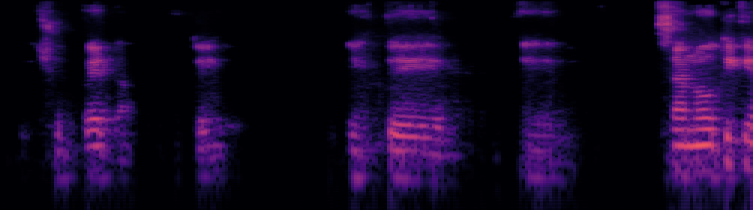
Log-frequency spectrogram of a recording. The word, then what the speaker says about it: Schumpeter: Que así es como se pronuncia, ¿no? En austríaco es Schumpeter, ¿ok? Y en alemán Schumpeter, ¿ok? No es Schumpeter como dice mucha gente, como también decían mis profesores, ¿no?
